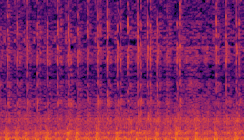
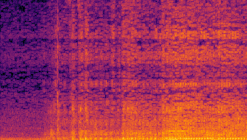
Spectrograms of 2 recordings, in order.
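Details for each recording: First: Yamaha Spark motorcycle that stalled at idle and stumbled while riding, after fixing the fuel tap (petcock) rather than the carburetor: small single putters at a fast, even idle with steady pulses, no stumbling or dying; normal again. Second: Yamaha Spark motorcycle idling lumpy and surging, won't hold idle and stalls, stumbles when ridden; running too rich from a faulty fuel tap, not the carburettor; fix is bypassing the tap with an inline fuel filter.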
